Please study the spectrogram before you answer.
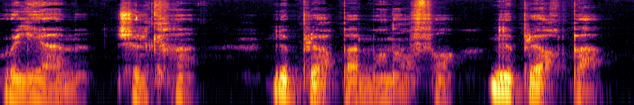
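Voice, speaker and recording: A man reading a novel aloud, voicing a tender, grieving mother who speaks softly and gently. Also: deep voice, animated, takes it slowly, husky, heavily acted. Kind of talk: audiobook character voice.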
